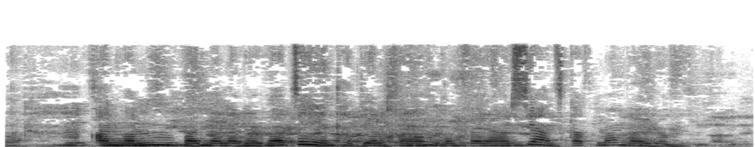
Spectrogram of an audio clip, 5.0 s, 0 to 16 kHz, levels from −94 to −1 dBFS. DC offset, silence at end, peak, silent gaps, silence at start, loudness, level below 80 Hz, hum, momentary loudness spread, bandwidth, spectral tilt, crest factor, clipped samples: under 0.1%; 0.15 s; 0 dBFS; none; 0.05 s; -15 LUFS; -50 dBFS; none; 13 LU; 11.5 kHz; -5.5 dB/octave; 16 dB; under 0.1%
